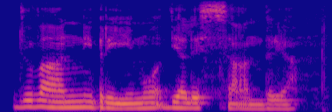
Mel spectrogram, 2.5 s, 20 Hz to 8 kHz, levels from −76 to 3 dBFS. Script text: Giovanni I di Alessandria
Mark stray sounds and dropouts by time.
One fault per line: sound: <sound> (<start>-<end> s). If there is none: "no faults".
no faults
